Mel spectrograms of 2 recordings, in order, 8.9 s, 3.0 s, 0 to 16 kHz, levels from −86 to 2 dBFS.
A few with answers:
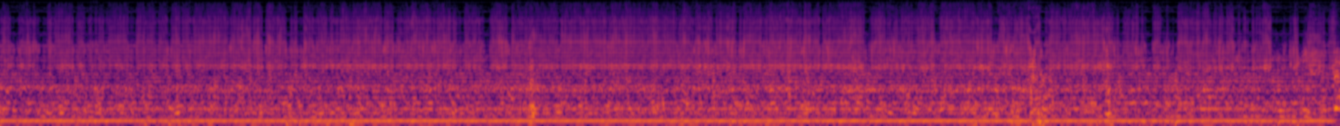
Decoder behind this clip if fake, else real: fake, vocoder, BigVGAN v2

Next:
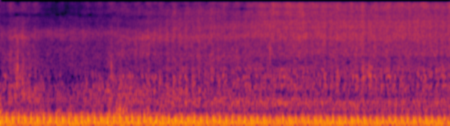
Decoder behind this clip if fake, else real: fake, vocoder, BigVGAN v2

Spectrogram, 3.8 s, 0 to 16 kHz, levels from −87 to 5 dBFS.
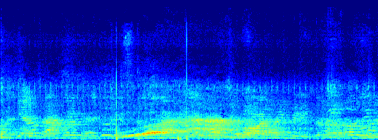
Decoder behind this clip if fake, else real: fake, vocoder, BigVGAN v2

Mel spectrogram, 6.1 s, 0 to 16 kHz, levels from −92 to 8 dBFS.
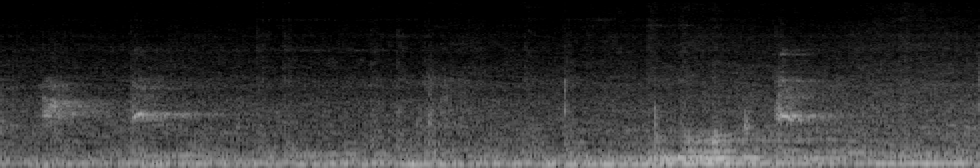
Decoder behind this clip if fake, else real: fake, vocoder, BigVGAN v2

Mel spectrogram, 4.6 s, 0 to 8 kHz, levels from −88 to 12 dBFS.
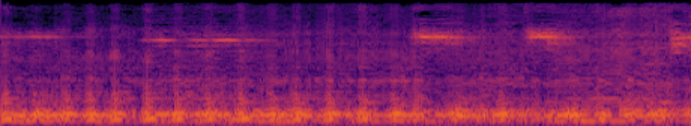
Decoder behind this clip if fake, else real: fake, vocoder, BigVGAN v2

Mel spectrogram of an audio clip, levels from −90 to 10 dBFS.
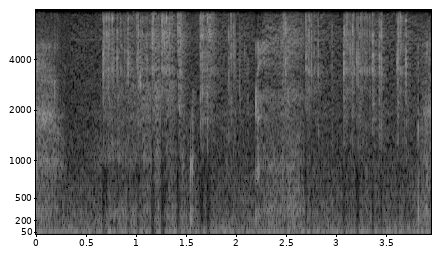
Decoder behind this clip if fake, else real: real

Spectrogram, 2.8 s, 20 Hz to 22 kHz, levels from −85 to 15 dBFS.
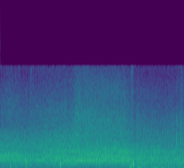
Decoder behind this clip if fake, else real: real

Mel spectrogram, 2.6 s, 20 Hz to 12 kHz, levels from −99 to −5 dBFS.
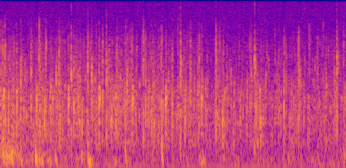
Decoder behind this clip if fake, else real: real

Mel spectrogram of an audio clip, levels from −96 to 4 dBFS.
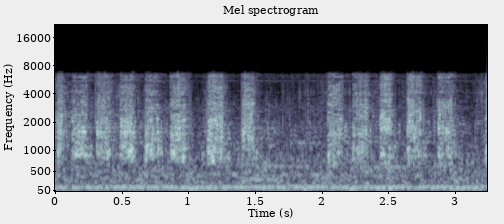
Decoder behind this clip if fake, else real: fake, vocoder, BigVGAN v2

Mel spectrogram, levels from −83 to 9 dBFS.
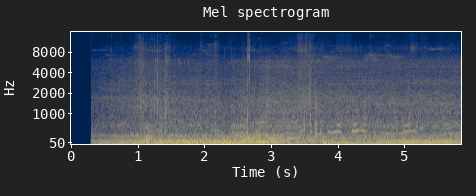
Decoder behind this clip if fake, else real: real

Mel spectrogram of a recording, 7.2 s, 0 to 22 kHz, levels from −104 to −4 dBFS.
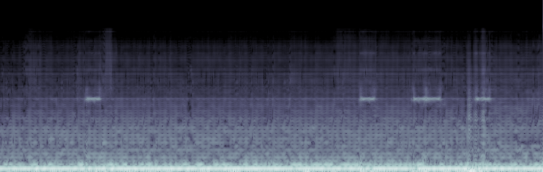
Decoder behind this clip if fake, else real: fake, vocoder, BigVGAN v2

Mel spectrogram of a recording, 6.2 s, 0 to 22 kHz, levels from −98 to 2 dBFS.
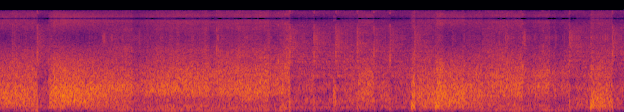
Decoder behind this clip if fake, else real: real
